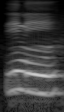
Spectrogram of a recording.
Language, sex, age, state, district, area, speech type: Odia, female, 45-60, Odisha, Balangir, urban, read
